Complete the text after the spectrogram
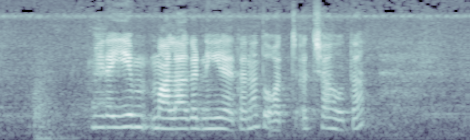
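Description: A woman speaks calmly, close by.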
